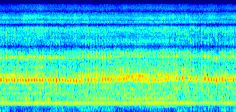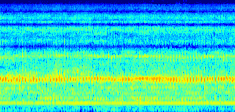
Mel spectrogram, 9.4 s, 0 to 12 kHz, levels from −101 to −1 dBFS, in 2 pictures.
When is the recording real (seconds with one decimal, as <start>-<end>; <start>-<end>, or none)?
1.6-2.3; 7.7-8.7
